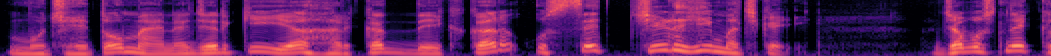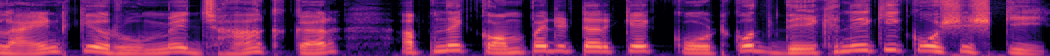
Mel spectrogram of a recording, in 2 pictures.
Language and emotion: Hindi, disgusted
